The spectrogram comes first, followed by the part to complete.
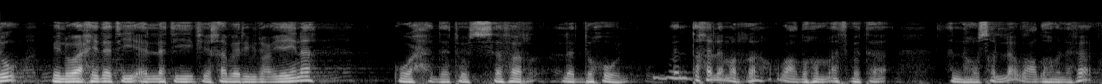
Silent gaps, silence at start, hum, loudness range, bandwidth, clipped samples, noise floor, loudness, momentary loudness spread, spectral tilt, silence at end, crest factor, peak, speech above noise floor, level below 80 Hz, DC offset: none; 0 s; none; 7 LU; 7.8 kHz; under 0.1%; -53 dBFS; -25 LUFS; 11 LU; -5.5 dB/octave; 0.1 s; 20 dB; -6 dBFS; 29 dB; -52 dBFS; under 0.1%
